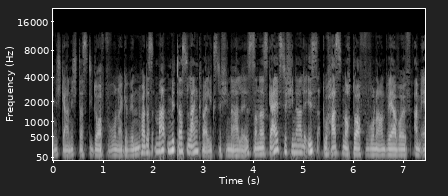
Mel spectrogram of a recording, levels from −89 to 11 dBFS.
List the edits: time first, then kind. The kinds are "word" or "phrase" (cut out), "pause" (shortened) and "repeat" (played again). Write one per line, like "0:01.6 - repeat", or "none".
0:02.0 - word
0:05.3 - word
